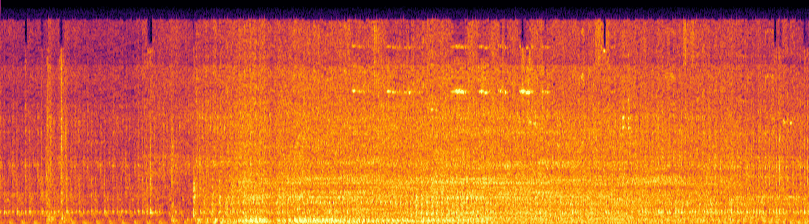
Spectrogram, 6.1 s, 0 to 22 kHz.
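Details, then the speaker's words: 2006 Polaris Hawkeye after a drive belt replacement and choke fix: starts right away, then a rapid uneven clank at about three per second as the clutch rollers rattle in the CVT, before the engine revs and drones. "you hear them uh clutch rollers klank and dead battery"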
